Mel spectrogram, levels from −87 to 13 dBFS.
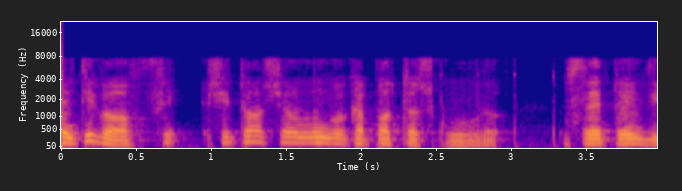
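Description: It's a short speech clip with clearly audible Speex codec damage all the way through. The voice has that hoarse, grainy CELP texture you get when the excitation is starved of bits, and the damage points to a low-to-middle setting of roughly 10 kbps. There's nothing above 7.7 kHz, so the top band is just the codec's narrow wideband range. What sits near that ceiling is a shaped noise-like fill rather than real detail. Then there's a sudden gain jump from 1.26 s to 1.68 s: the level, background included, drops by about 6 dB in one step at the start and snaps back at the end. That's most likely a digital gain change applied without any ramp, which is why the edges are abrupt rather than a smooth fade.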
